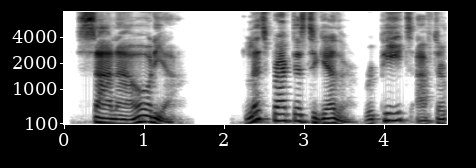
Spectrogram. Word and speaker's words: zanahoria: In Latin American Spanish, Z is very simple. It's pronounced just like S. This means that any word with a Z sounds exactly the same as if it had an S.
